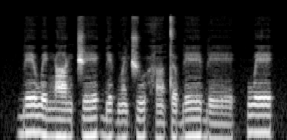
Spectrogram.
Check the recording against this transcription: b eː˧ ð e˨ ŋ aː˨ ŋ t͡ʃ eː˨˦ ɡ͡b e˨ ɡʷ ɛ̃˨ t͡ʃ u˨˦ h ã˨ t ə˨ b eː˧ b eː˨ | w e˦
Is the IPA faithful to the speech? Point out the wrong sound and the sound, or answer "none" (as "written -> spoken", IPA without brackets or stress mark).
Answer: ð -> w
